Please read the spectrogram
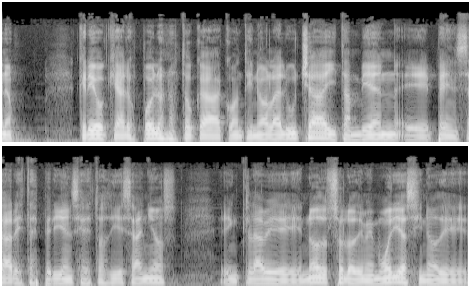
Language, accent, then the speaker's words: Spanish; Argentina; si nosotros como pueblo argentino, y más analizándolo en esta situación concreta, pudimos haber hecho más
